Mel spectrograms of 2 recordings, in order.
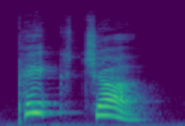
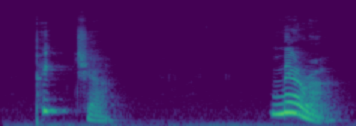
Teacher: We make the first syllable strong and the second weak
